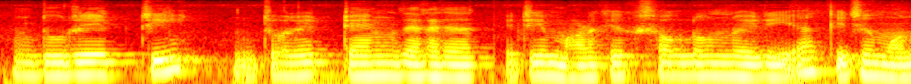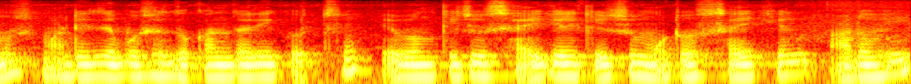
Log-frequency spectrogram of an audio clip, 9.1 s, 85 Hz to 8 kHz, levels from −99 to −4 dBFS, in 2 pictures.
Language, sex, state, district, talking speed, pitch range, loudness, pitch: Bengali, male, West Bengal, Paschim Medinipur, 150 wpm, 125-140 Hz, -15 LUFS, 130 Hz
